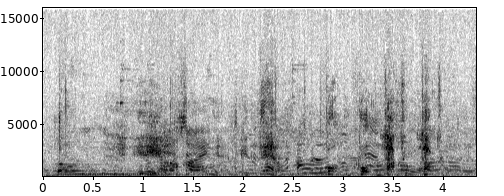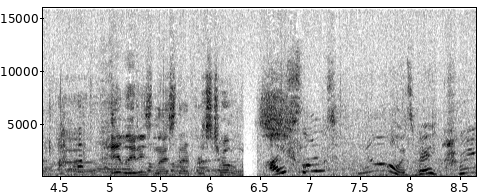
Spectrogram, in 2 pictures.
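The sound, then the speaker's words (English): A large crowd of people quack loudly in unison, imitating ducks, in the 'final quack' scene from the film Mighty Ducks D2, with overlapping nasal calls rolling on continuously, broken only by a split-second pause before the chorus resumes. “The final quack.”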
